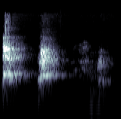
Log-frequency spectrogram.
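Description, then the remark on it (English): A puppy gives two sharp barks in quick succession, followed by a softer, trailing yip, with no one talking over it. “Puppy wants to join in.”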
